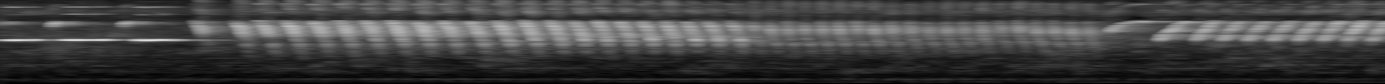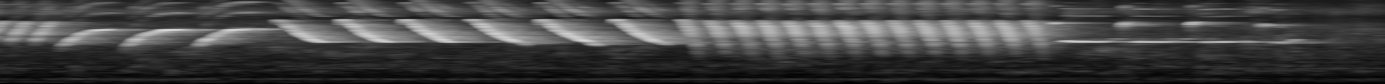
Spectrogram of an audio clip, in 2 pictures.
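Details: Canary delivering a soulful varied song as kept by Indonesian songbird fans: a brief whistle, long dense buzzy trills, a run of steep rising sweeps around six notes, another trill and a closing whistle, with steady low hum.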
